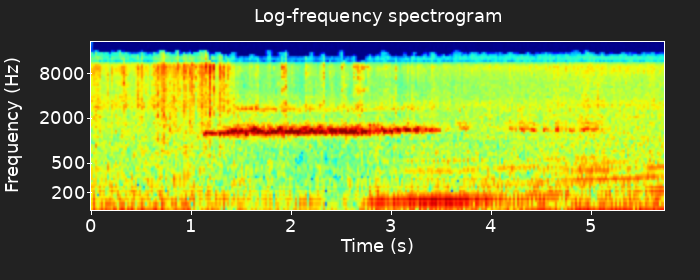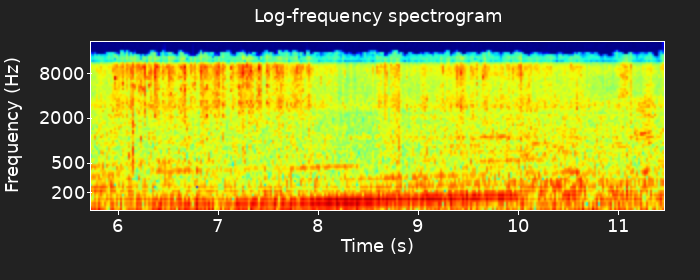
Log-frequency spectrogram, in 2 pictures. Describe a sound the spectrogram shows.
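A car engine revs up and down loudly from inside the car.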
